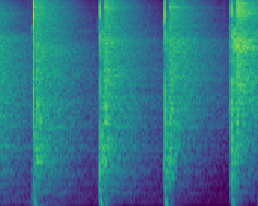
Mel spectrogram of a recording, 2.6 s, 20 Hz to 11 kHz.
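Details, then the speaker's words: 1970 GMC C2500 front driver's hub that was running warm: a wheel bearing race is driven in with four sharp hammer blows. The ring goes duller, with a distinct tone change, once the race bottoms out fully seated. "Once it gets down in far enough, doesn't have much choice but to go in straight, and it's still going crooked. Had to open my mouth, didn't I? Ow, what the heck was that? Ooh. Make a very distinct sound when they finished going in."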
